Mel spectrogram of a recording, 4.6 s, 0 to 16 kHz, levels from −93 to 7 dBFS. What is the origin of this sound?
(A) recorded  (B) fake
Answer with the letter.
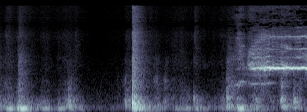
B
